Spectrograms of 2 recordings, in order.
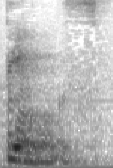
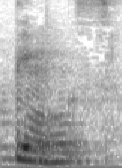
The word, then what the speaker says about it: things: I've exaggerated the z sound at the end because a lot of you really don't pronounce this. It is important. Again, how are things? How are things?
